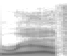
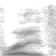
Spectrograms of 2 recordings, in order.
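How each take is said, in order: First: The vowel is short, as in bath. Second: The vowel is long, as in day. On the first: The speaker calls it wrong. "I think I grew up calling it a wrath" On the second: The speaker calls it right. "I think wraith is the correct pronunciation"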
